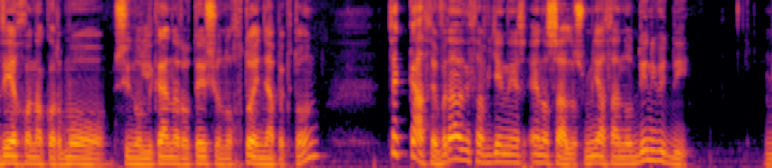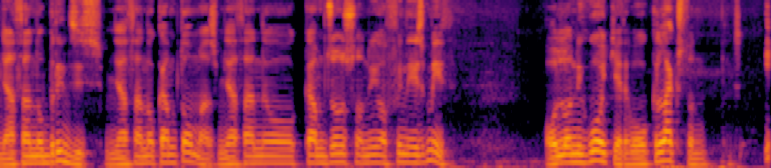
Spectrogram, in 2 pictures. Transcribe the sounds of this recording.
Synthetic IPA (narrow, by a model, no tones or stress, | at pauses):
ðie̞xo̞enɐko̞ɾmo̞sino̞likɐenɐɾo̞t̪isiono̞xt̪o̞e̞ɲɐpe̞kt̪o̞n | ce̞kɐθe̞vɾɐðiθɐvʝe̞nie̞nɐsɐlo̞smɲɐθɐneo̞d̪inʝud̪i | mɲɐθɐneo̞bɾid͡zismɲɐθɐne̞o̞kɐmt̪o̞mɐsmɲɐθɐneo̞kɐmd͡zo̞nso̞nioafinejzmiθ | olo̞niɣo̞ce̞ɾoklɐkst̪o̞nɐksi̥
